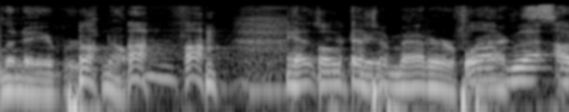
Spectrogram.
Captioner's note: laughs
